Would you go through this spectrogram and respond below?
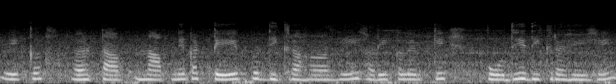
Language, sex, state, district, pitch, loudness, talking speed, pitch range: Hindi, female, Chhattisgarh, Bastar, 235 Hz, -15 LUFS, 135 wpm, 225-250 Hz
